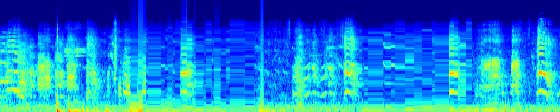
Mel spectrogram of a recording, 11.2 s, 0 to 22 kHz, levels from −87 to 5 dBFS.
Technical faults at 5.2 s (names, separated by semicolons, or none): robotic sound from repeated short buffers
